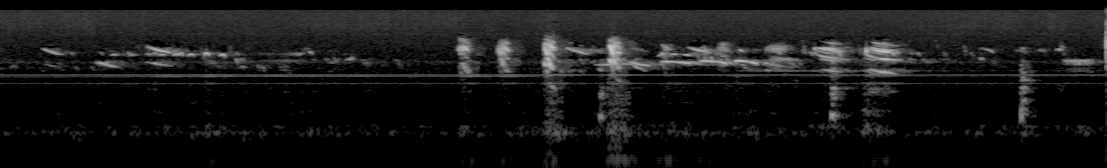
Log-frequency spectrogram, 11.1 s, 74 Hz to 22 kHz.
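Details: Lesser striped swallow at a waterhole on 26 December 2023, a summer migrant there to nest: thin twittering notes and short nasal phrases, high and irregular, with sharper clicks later, over a faint hum.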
